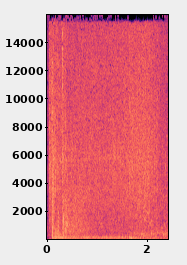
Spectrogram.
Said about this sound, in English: So the three of them went all the way over the edge of the waterfall and fell so far. Until they splashed, fortunately, into the deep, deep water down below.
